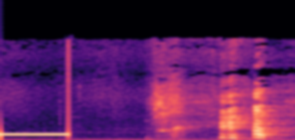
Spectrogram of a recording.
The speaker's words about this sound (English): We can beep these names out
